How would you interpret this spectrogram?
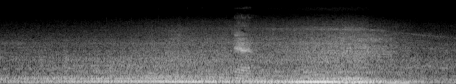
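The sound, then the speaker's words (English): A loud truck rumbles past, its deep engine drone swelling to a peak around the middle and then easing off as it moves away. “Loud ass fucking truck.”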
